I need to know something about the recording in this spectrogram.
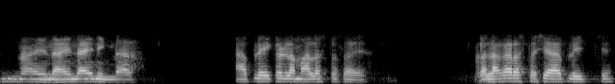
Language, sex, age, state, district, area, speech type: Marathi, male, 45-60, Maharashtra, Nagpur, urban, conversation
